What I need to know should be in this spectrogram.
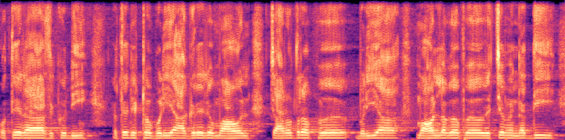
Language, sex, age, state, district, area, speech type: Sindhi, male, 30-45, Madhya Pradesh, Katni, rural, spontaneous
